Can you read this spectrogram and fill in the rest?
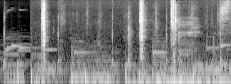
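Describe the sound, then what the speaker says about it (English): Tarot cards are shuffled by hand in a few soft, quick riffles and taps, close by, over steady background music with no talking. "So let's shuffle the cards"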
